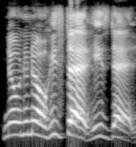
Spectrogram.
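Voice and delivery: high, loud hurried reassurance; urgent, frantic. Retold or imitated. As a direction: rush to stop his panic. Alfred calming a panicking Bruce.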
